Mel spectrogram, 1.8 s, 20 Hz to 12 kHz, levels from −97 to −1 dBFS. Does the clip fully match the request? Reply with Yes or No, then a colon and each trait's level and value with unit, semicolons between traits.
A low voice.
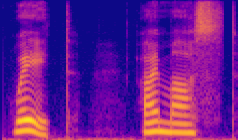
No: high, 220 Hz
